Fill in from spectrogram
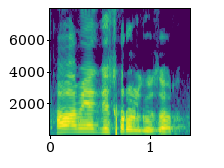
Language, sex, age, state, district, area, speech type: Marathi, male, 45-60, Maharashtra, Amravati, rural, spontaneous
